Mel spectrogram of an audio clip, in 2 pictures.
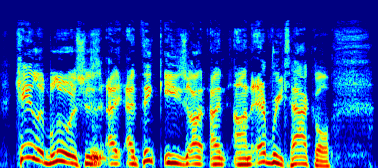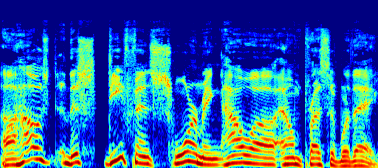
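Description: An unremarkable speaking voice with lively intonation and very even loudness moves at a moderate pace over a quiet background. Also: man, fairly high pitch for a man. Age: 60s. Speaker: radio sports show host. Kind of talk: live radio talk show. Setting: radio studio.

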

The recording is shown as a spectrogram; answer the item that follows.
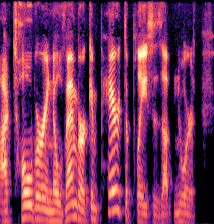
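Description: Speaking with a New Jersey accent, a man uses a fairly high pitch that swings very widely up and down. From New Jersey (Union). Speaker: meteorologist, podcast co-host. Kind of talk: interview.

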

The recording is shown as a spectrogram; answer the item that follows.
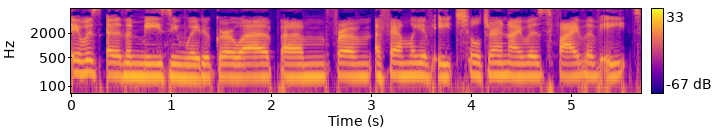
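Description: A woman's medium-pitched, monotone voice with flat intonation, very even loudness and a moderate pace against a quiet background. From US, rural Idaho. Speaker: business founder. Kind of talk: casual interview. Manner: pitch breaks up and down.

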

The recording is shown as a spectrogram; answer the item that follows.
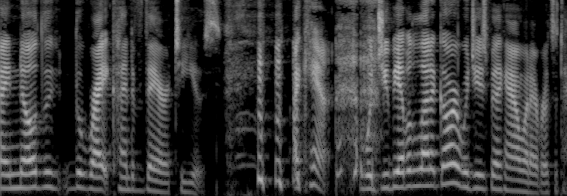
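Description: A woman with a Utah accent speaks very fast at a fairly high pitch. Her intonation is lively, and her loudness swings widely. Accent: Utah American. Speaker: podcast host. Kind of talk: casual chat.

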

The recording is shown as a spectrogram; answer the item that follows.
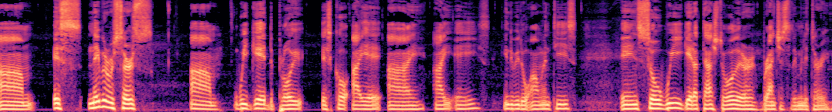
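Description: Fairly even intonation at a fairly slow pace, with a dry, close sound and no echo. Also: man, medium pitch for a man. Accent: Mexican. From Mexico. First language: Spanish. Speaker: navy reservist, intelligence specialist. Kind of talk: interview. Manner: halting.

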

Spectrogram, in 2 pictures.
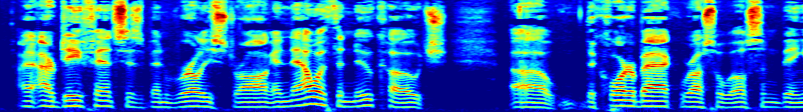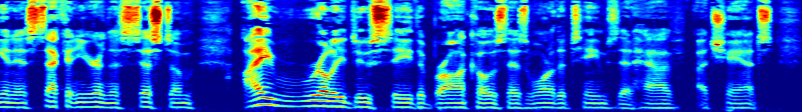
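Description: Against a quiet background, a man with an American accent speaks in a normal speaking voice at a moderate pace, his fairly low pitch showing ordinary variation. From Arkansas, US South. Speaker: real estate broker and agent trainer. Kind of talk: radio talk show interview. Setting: radio studio.

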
